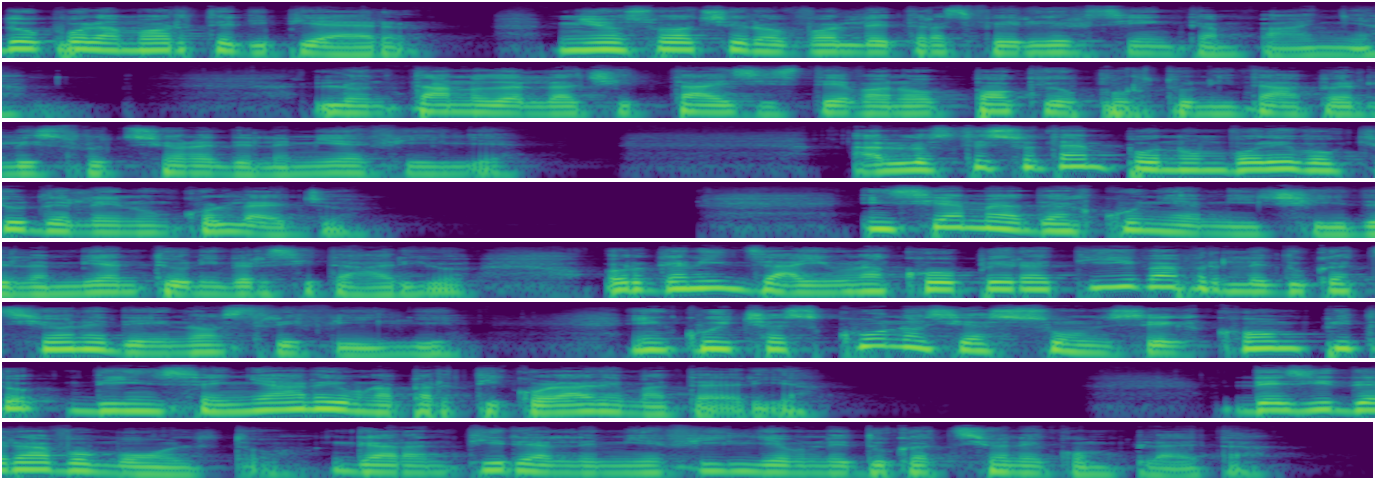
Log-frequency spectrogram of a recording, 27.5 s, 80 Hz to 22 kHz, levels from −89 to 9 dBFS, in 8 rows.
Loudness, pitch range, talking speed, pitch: -19 LUFS, 140-190 Hz, 140 wpm, 155 Hz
